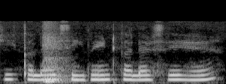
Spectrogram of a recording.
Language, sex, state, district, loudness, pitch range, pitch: Hindi, female, Jharkhand, Deoghar, -15 LUFS, 215-225 Hz, 220 Hz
